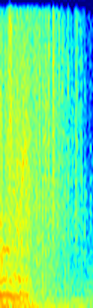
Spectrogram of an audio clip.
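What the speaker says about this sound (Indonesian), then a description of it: "Musashi menghancurkan batang-batang bambu hanya dengan ayunan tangan dan genggamannya hingga hancur" Bamboo stalks smashed to pieces by hand: a sharp crashing burst at the start with splintering crackle that quickly fades into a lingering, decaying rattle.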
